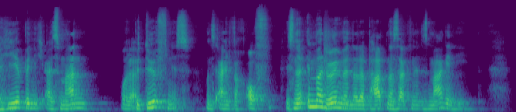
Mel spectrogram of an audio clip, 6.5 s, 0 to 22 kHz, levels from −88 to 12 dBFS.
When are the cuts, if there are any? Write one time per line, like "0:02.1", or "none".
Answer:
0:01.7
0:02.6
0:03.5
0:04.0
